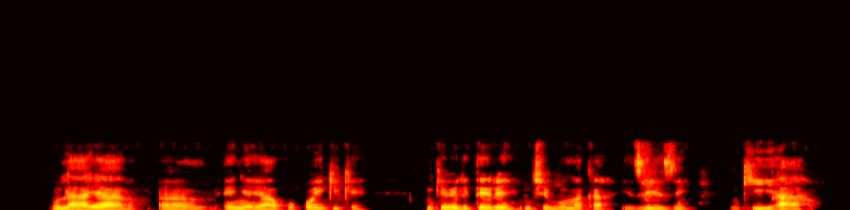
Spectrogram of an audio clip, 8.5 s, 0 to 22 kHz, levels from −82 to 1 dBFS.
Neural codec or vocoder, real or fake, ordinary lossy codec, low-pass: none; real; Opus, 64 kbps; 7.2 kHz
